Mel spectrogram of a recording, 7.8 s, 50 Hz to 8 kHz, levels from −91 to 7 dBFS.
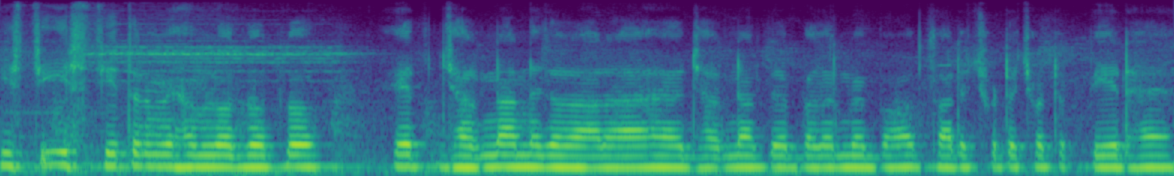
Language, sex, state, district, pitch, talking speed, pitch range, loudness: Hindi, male, Haryana, Charkhi Dadri, 150 Hz, 185 wpm, 145-155 Hz, -15 LUFS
